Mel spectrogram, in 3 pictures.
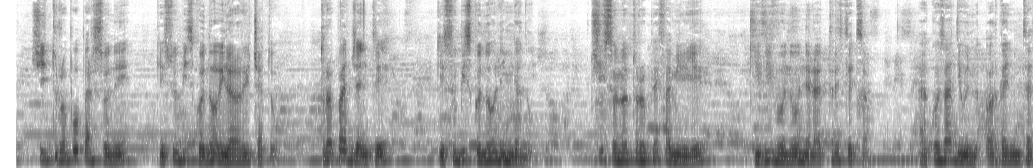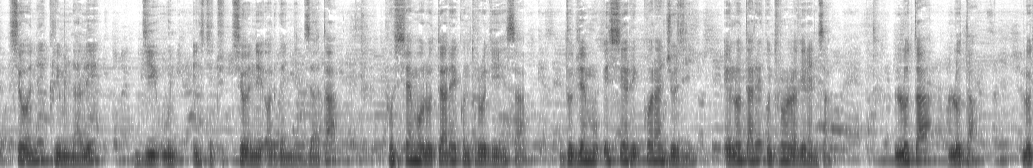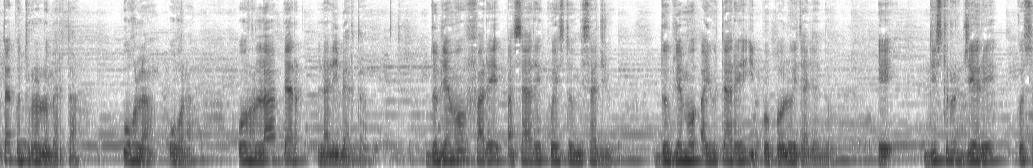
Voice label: italien slam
